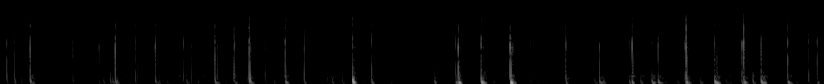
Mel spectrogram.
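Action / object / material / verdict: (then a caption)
tap / small plastic shell-shaped compact case with ridged vinyl surface / plastic / none. Long acrylic nails tap and scratch along the ridged holographic vinyl or plastic surface of a small, closed, hollow shell-shaped pocket compact held in one hand. About 33 quick, dry clicks with no ring come in uneven bursts, each a sharp broadband tick over a low thud. A faint steady hum sits underneath throughout.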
